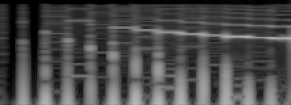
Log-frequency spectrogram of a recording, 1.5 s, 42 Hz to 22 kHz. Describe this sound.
Digital glitch 057
Little beep mellody.
Created using a VST instrument called NoizDumpster, by The Lower Rhythm.
Might be useful as special effects on retro style games or in glitch music an similar genres.
You can find NoizDumpster here:
artificial, beep, beeping, computer, digital, electronic, glitch, harsh, lo-fi, noise, NoizDumpster, TheLowerRhythm, TLR, VST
